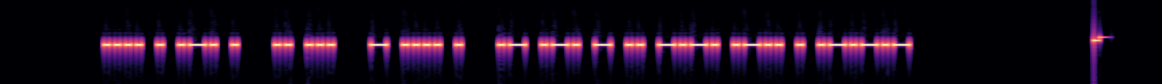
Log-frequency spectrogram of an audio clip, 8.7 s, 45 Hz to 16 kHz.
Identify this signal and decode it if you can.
Morse code, heard as a keyed tone, about 30 wpm, 700 Hz. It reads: HERE IS THE ARTICLE.
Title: Sentences from Top 1000 Words - Review Part 5 - 30wpm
